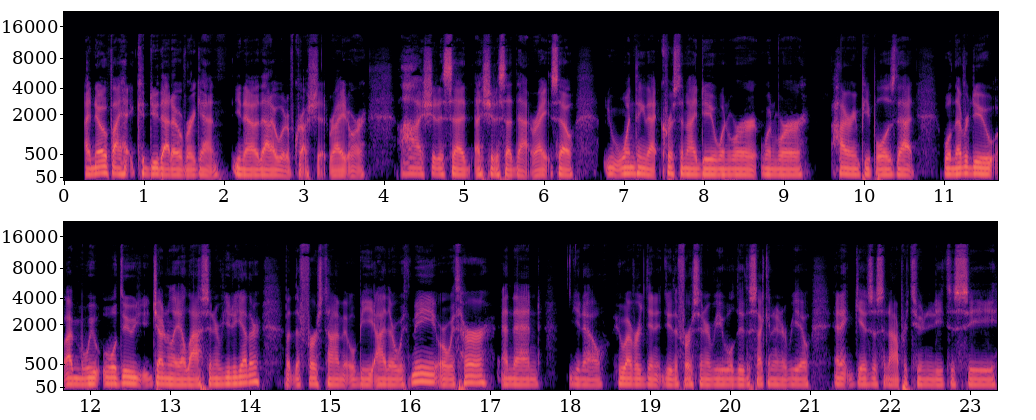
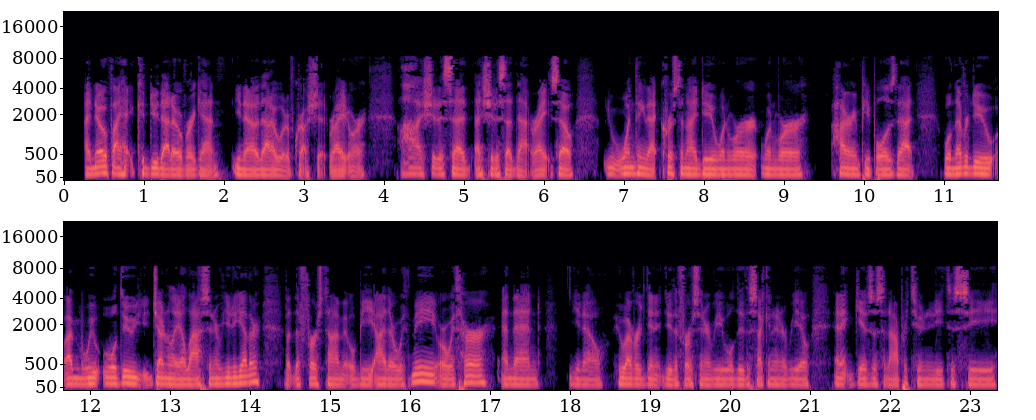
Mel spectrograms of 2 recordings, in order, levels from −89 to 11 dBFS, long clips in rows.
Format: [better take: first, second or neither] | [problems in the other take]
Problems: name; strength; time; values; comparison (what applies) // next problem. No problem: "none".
first | garbled, watery; slightly; nothing above 8 kHz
